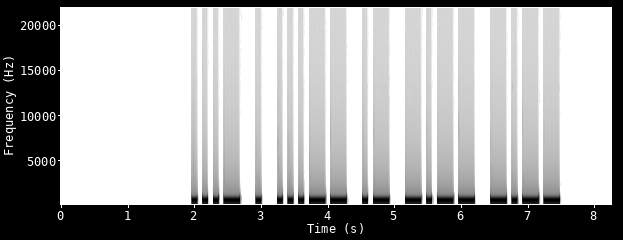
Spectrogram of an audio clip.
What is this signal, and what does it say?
Morse code, heard as a keyed tone, about 16 wpm, 700 Hz. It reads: VE3AYY
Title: DXCC-100 Call Signs - 6 Characters - Repeated 3x - 15wpm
